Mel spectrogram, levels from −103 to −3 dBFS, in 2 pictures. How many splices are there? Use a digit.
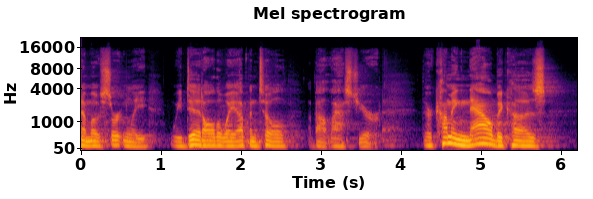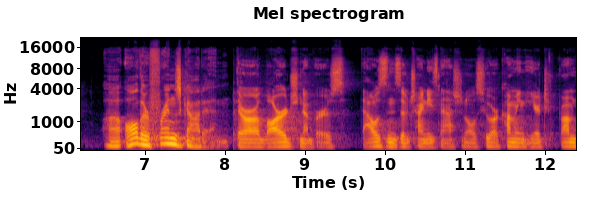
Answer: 2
